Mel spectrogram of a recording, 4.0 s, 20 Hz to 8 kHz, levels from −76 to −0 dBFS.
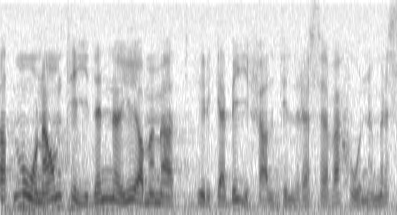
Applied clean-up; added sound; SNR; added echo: none; Thunder; 16 dB; none.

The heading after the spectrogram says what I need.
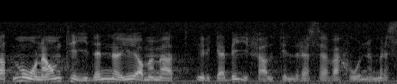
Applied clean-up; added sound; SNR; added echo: none; none; none; none.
